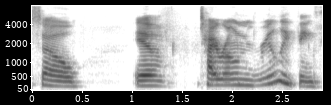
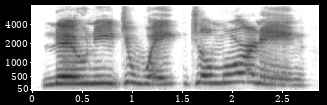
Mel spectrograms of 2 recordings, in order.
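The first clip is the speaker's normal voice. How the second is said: sinister voice; 4 semitones higher, 9 dB louder than usual. Acted. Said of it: "said a sinister voice".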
